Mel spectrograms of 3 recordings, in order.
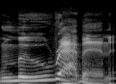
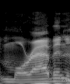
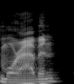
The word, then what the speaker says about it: Moorabbin: This is spelled Moorabbin. And for some reason, I love that word. When I saw it, I was like, Moorabbin. And I was like, that sounds amazing. And then I watched some videos and everyone was pronouncing it Moorabbin. And Moorabbin. I'm like, you're missing the opportunity with the 2 O's. – Yeah. – So it's just Moorabbin.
